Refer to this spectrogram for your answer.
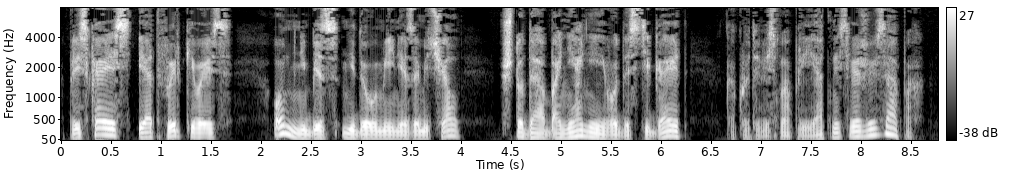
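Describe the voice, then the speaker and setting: A man narrating a classic story in a measured, expressive reading. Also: low voice, dry recording.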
